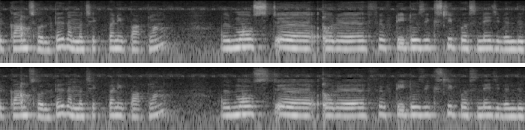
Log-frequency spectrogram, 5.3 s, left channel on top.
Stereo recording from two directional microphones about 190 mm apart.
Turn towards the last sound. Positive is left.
turn(degrees=0)  # may be behind; listen again after turning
